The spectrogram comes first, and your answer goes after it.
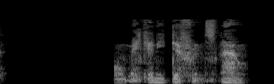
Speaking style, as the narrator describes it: she whispered

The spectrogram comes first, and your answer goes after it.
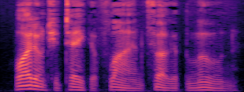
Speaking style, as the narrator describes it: he said kindly

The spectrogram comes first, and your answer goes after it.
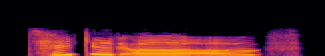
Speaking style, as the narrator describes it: The sobs ebbed, tricking into something broken and raw

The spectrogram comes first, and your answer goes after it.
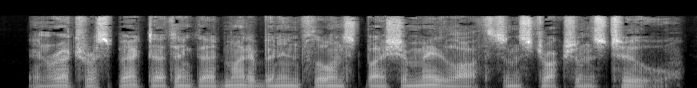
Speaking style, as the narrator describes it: he added grimly

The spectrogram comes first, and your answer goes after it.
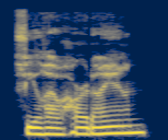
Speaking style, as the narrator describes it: He groans softly

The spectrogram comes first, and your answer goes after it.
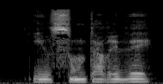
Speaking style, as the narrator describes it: Ishmael said quietly

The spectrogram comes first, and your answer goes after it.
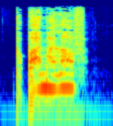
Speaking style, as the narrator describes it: he whispered

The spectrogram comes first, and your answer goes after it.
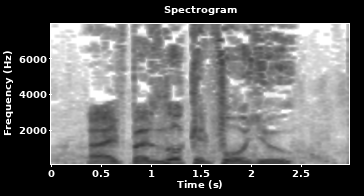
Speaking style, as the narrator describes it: the burly man snarled

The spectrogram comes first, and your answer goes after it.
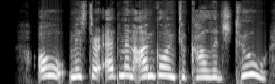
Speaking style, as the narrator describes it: I cried

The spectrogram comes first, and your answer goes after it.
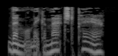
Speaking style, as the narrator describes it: she muttered to herself

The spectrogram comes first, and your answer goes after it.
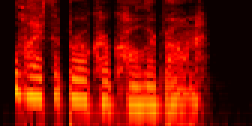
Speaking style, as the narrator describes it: Emmy blurted out

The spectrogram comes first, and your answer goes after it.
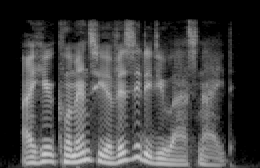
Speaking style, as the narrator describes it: he said cheerfully

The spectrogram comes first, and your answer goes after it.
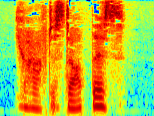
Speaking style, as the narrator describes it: she used to say, more softly than she ever spoke when he was sober

